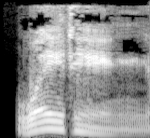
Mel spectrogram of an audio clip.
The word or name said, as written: waiting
